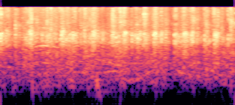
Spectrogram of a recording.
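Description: Steady audience applause for a man being introduced, a dense rattle of many hands clapping at once, holding fairly even in loudness throughout with no voices over it.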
